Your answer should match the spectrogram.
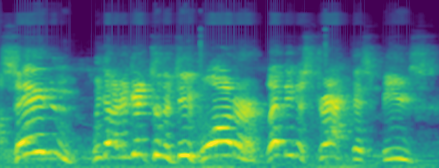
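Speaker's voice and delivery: high, urgent battle shout; in-character yell. Acted. Warrior to his ally as he plans to distract the beast, yelling. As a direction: call out across the battlefield to an ally. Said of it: "I yell out".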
